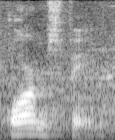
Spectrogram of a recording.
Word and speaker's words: Ormsby: is not difficult it's six letters and you pronounce everyone in order say it first orm speed but people hear all sorts of versions of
